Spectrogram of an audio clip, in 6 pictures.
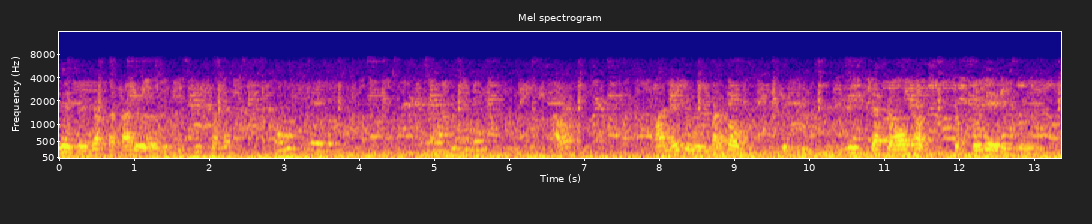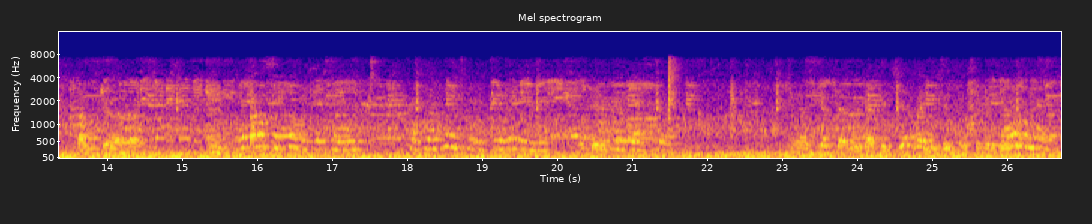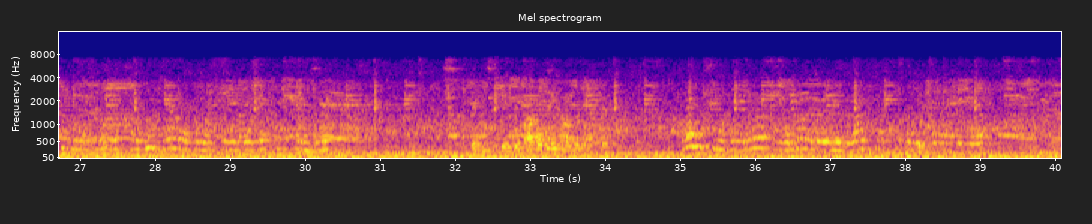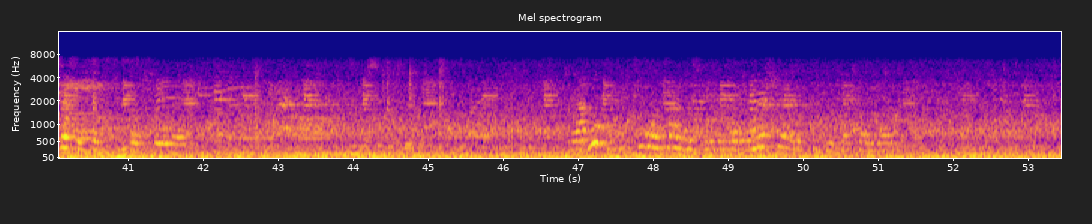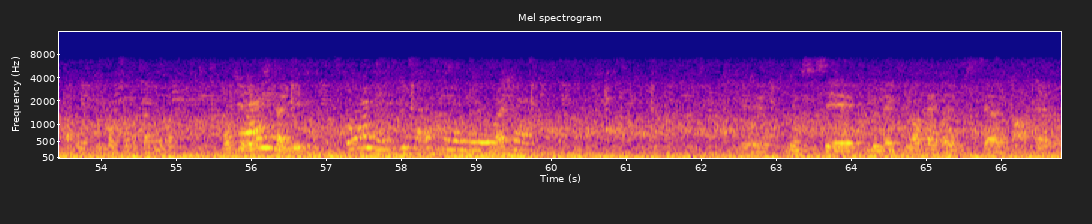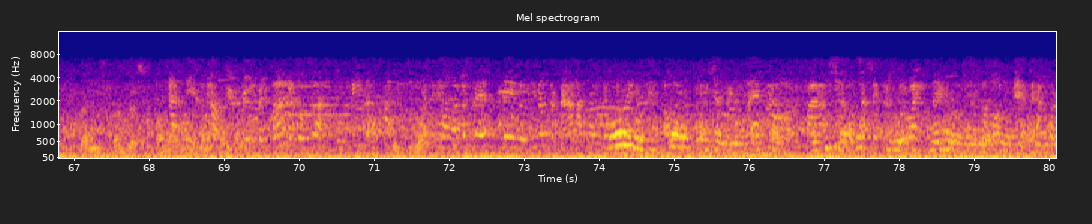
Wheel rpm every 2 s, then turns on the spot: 0, 0, 0, 0, 0, 0, 0, 0, 0, 0, 0, 0, 0, 0, 0, 0, 0, 0, 0, 0, 0, 0, 0, 0, 0, 0, 0, 0, 0, 0, 0, 0, 0, 0, 0, 0, 0, 0, 0, 0.
none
